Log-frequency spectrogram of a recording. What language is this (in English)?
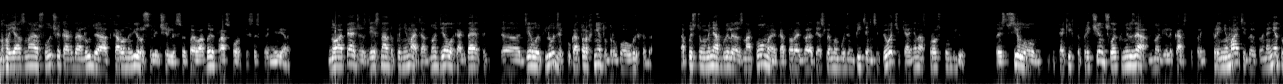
Russian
